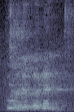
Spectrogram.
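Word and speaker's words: 구부득고: 쓰면 이렇게 불자 아니 불자를 써 놓고 부라고 읽었어요 왜 그래요 뒤에 자음이 디귿이 지그이 올 세는 불이라고 안 읽고 부라고 읽어요 부 불 듣고요 그런데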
